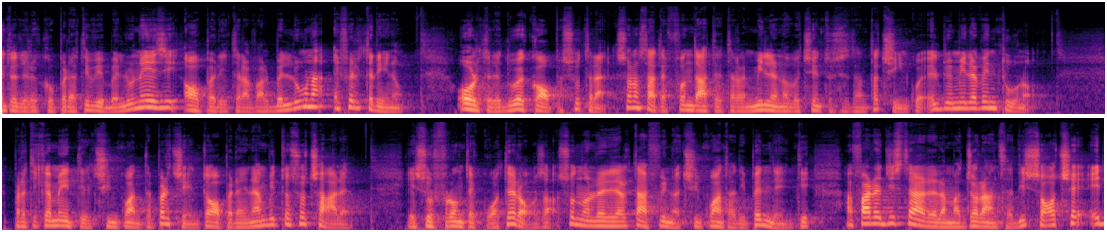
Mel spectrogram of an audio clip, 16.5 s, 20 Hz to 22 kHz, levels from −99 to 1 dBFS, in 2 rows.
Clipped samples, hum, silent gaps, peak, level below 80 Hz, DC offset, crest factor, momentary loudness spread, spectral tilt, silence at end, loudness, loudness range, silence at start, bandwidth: under 0.1%; none; none; -4 dBFS; -56 dBFS; under 0.1%; 22 dB; 10 LU; -4.5 dB/octave; 0 s; -25 LUFS; 4 LU; 0 s; 18 kHz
